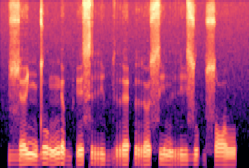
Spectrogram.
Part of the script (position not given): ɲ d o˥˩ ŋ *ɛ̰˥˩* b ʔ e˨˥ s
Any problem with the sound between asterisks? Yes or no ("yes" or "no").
yes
